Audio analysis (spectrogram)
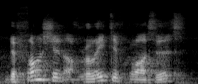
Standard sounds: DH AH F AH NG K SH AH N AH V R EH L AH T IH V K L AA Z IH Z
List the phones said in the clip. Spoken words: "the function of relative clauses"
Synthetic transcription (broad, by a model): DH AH F AH NG K SH AH N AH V R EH L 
